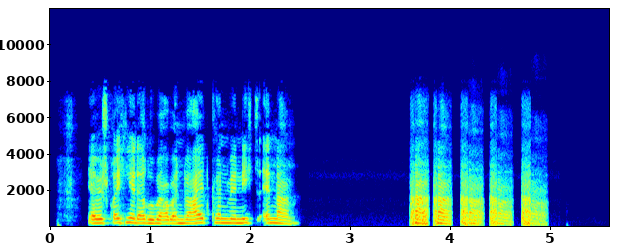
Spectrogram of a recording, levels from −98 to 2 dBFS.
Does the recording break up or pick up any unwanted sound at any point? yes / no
yes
